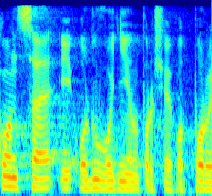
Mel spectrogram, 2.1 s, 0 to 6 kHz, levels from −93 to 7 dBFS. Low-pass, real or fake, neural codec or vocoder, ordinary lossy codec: 5.4 kHz; real; none; MP3, 48 kbps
